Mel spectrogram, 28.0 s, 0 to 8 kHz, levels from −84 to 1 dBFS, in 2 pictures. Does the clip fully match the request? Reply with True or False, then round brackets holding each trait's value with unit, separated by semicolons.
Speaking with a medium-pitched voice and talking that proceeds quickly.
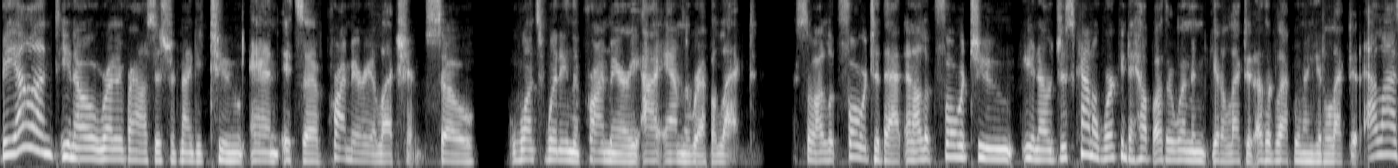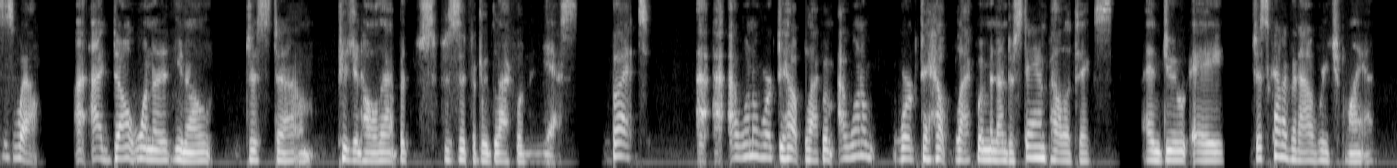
True (155 Hz; 210 wpm)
